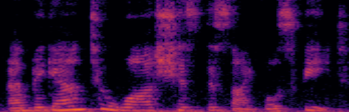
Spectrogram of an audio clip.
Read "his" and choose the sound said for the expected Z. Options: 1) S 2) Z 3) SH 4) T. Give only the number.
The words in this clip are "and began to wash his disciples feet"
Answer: 2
